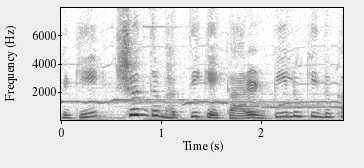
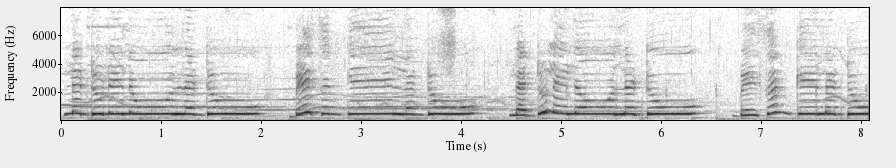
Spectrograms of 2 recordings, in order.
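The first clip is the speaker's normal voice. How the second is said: street vendor's call; 7 dB louder than usual. Acted. Peelu hawking her laddus to passers-by, high loud vendor's call. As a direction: sing out your wares at high pitch.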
